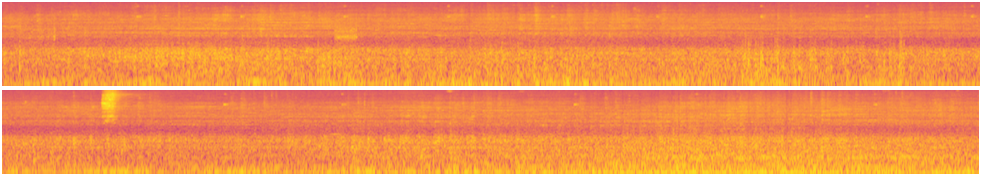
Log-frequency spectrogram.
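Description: Freight train tank cars and covered hoppers rolling past on the rails, a steady low rumble of wheels on track that grows a little louder near the end, with one brief sharp noise about halfway through.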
